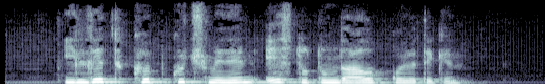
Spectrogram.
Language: Kyrgyz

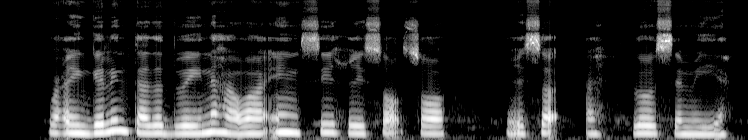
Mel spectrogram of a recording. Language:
Somali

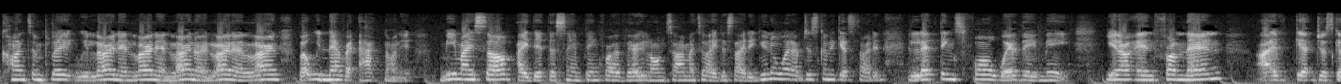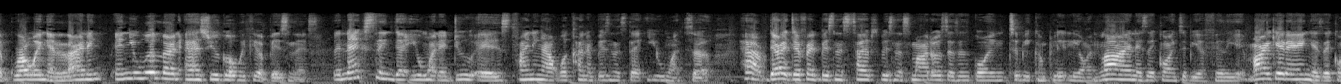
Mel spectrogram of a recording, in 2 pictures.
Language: English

